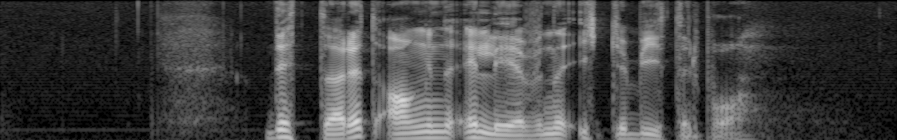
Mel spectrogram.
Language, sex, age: Norwegian, male, 31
